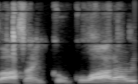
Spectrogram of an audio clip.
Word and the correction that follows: Guardiola: is it? – Guardiola. – Guardiola.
